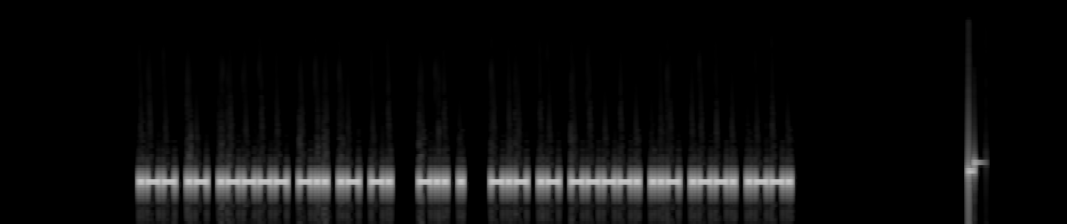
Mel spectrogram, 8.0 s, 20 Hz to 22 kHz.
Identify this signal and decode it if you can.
Morse code, heard as a keyed tone, about 42 wpm, 700 Hz. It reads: WA1DAN DE KA9UPP
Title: USA Callsign DE Callsign 40wpm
